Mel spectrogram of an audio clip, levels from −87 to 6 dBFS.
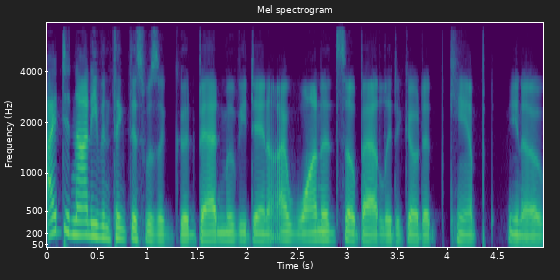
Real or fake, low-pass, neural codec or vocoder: fake; 7.2 kHz; codec, 16 kHz, 0.9 kbps, LongCat-Audio-Codec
